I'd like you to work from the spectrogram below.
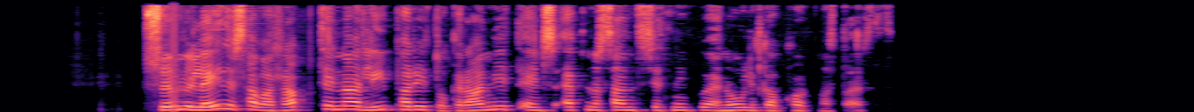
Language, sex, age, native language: Icelandic, female, 60-69, Icelandic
